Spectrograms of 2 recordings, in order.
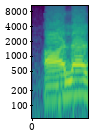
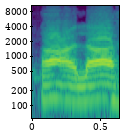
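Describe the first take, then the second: First: The word begins with a plain vowel. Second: The word begins with a throaty ayn sound. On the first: The speaker calls it wrong. "आला नहीं है" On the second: The speaker calls it right. "आला ये ऐन है"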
